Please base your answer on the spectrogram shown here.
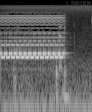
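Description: A telephone bell rings loudly in a rapid, steady trill for just over a second, then cuts off abruptly, leaving near silence.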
